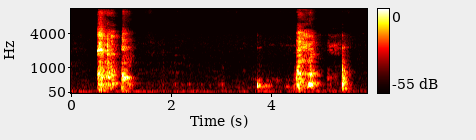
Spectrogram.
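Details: Two pairs of harsh cough bursts separated by a quiet pause, an adult coughing during a traditional massage for cough and low back pain, with faint room noise.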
